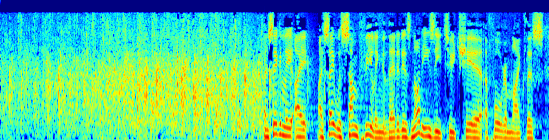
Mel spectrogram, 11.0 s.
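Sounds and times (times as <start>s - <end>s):
audience applause for candidates: 0.0s - 6.2s
speech: 5.3s - 10.9s.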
